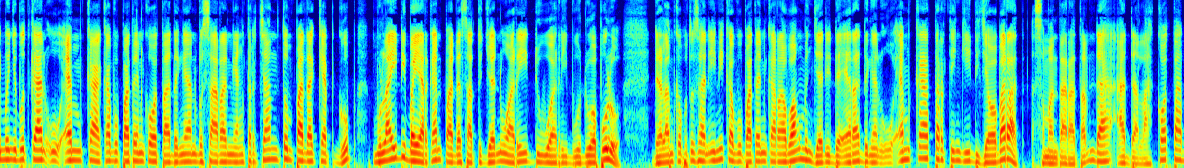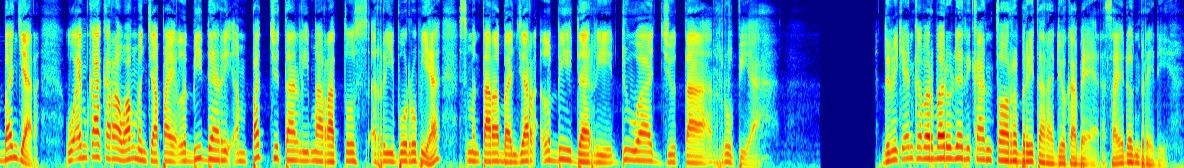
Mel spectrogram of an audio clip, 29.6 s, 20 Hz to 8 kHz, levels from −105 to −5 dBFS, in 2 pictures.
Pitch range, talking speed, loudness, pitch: 125-165 Hz, 115 wpm, -23 LUFS, 145 Hz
